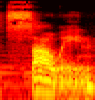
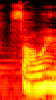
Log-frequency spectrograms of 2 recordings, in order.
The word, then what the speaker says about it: Samhain: a lot of us tend to pronounce it as saowin and overall sawwan is a celtic holiday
